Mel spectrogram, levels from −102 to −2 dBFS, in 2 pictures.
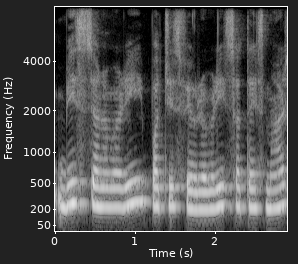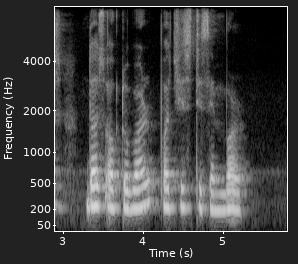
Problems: none marked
